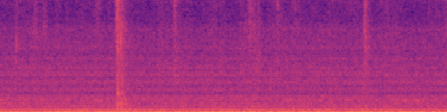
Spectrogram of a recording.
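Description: Steady low rumble of room background noise, such as ventilation, with no speech. A single faint click comes about a second in.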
